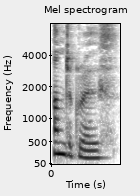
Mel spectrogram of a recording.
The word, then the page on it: undergrowth: British English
